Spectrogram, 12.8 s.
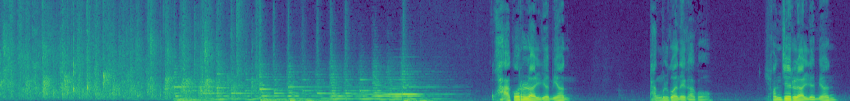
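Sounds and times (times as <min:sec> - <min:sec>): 
audience applause: 0:00.0 - 0:04.6
speech: 0:02.6 - 0:03.3, 0:07.6 - 0:08.6, 0:09.8 - 0:10.8, 0:11.5 - 0:12.6
bright instrumental tune with sustained notes: 0:02.6 - 0:07.1.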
